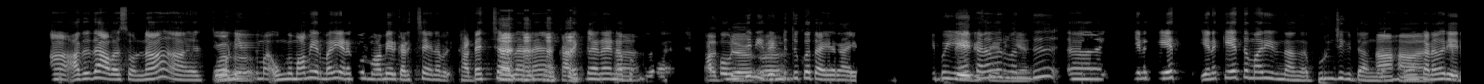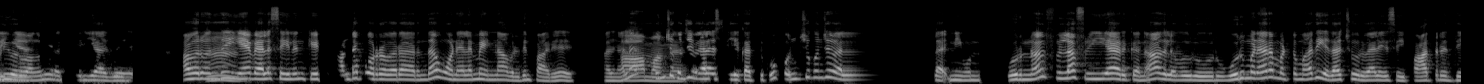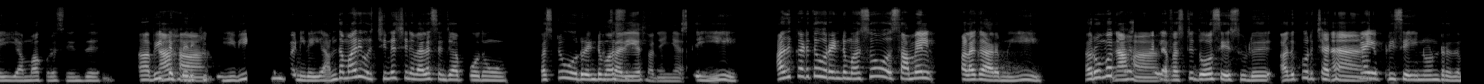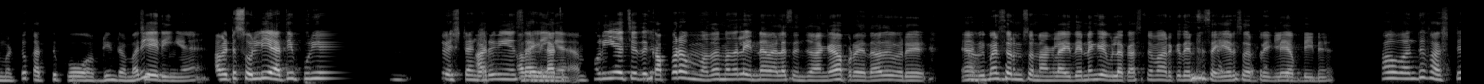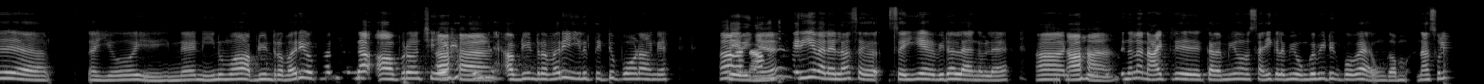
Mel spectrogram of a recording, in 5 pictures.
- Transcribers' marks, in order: laugh; laughing while speaking: "அ, அச்சோ. அ"; other background noise; in English: "ஃபுல்லா ஃப்ரீயா"; tapping; unintelligible speech; laughing while speaking: "என்ன செய்யச் சொல்றீங்களே?"; mechanical hum; tsk; laughing while speaking: "ஐயோ! என்ன நீனுமா? அப்படின்ற மாதிரி … அப்படின்னு இழுத்திட்டு போனாங்க"; distorted speech; unintelligible speech; laughing while speaking: "ஆஹா!"; drawn out: "ஆஹா!"; unintelligible speech
- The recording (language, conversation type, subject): Tamil, podcast, வீட்டு வேலைகளில் குழந்தைகள் பங்கேற்கும்படி நீங்கள் எப்படிச் செய்வீர்கள்?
